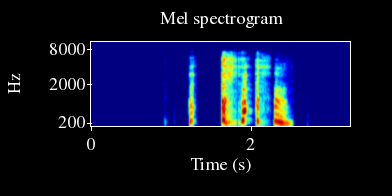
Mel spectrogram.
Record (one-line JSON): {"cough_length": "3.2 s", "cough_amplitude": 29768, "cough_signal_mean_std_ratio": 0.26, "survey_phase": "beta (2021-08-13 to 2022-03-07)", "age": "18-44", "gender": "Female", "wearing_mask": "No", "symptom_cough_any": true, "symptom_headache": true, "symptom_other": true, "symptom_onset": "3 days", "smoker_status": "Never smoked", "respiratory_condition_asthma": false, "respiratory_condition_other": false, "recruitment_source": "Test and Trace", "submission_delay": "2 days", "covid_test_result": "Positive", "covid_test_method": "RT-qPCR", "covid_ct_value": 25.9, "covid_ct_gene": "N gene"}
